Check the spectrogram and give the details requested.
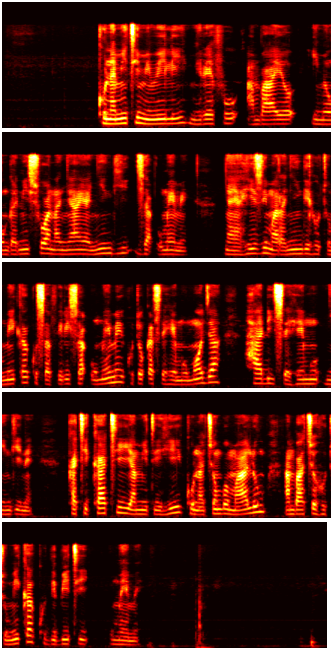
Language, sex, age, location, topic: Swahili, male, 18-24, Nairobi, government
